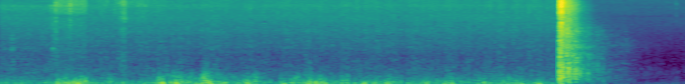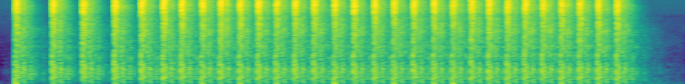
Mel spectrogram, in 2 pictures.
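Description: Rapid gunfire into a dead tree being felled: after quieter rustling and a loud shot, a long fast string of sharp close shots fires in an even rhythm, then stops abruptly.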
